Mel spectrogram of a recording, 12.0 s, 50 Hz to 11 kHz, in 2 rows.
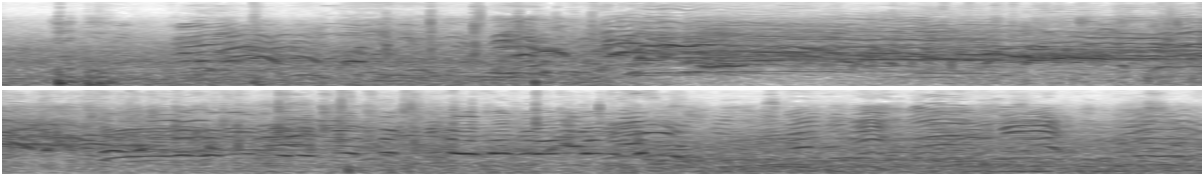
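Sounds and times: hubbub of players and onlookers: 0.0 - 12.0
children shouting: 2.5 - 6.7.

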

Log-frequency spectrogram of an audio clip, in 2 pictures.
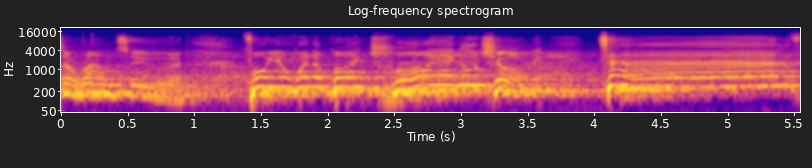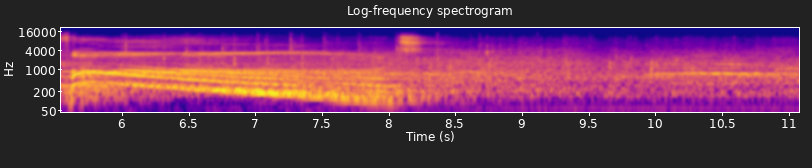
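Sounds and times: crowd applause and cheering: 5.6 - 11.0.

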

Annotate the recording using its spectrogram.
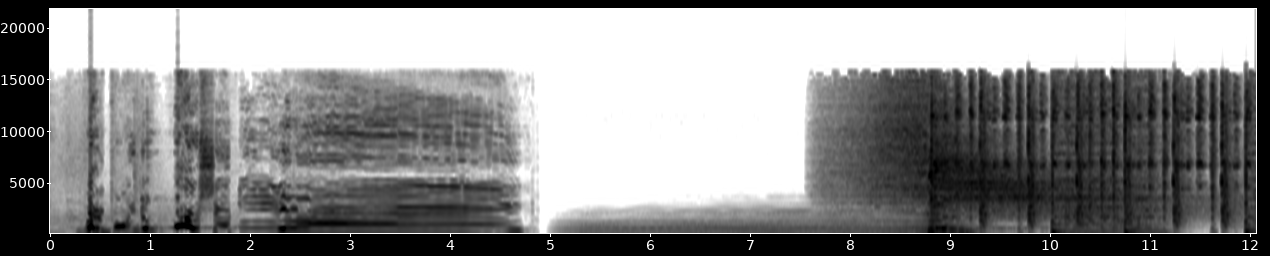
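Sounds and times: high-pitched cheer: 0.4 - 4.8, 8.8 - 9.6.

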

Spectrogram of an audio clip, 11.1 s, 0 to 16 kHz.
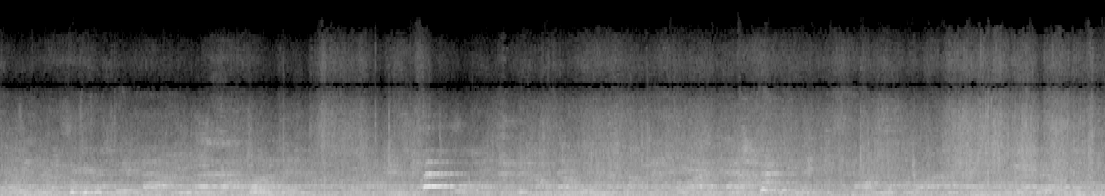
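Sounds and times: chatter of pedestrians: 0.0 - 11.0.

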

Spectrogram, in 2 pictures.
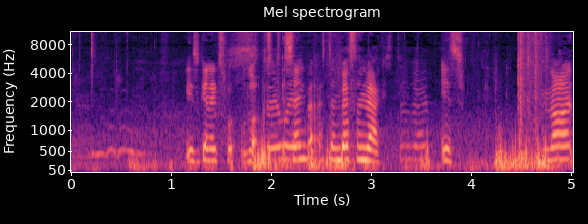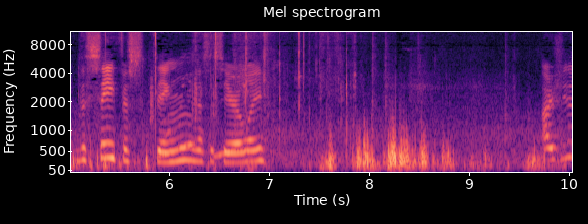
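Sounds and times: camera handling rustle: 5.8 - 9.6.

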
